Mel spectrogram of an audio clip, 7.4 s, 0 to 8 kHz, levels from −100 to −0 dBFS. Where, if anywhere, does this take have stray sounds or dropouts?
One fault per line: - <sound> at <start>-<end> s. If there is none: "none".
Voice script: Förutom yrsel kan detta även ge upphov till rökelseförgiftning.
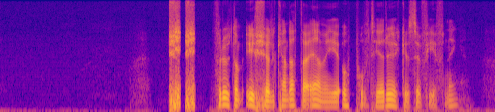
- laugh at 2.5-2.9 s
